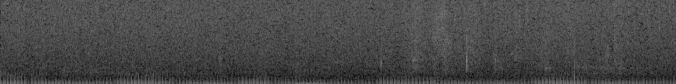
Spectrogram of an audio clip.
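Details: Pair of house cats grooming each other's faces indoors; deep continuous rumbling purr rising and falling in soft rhythmic waves, with faint clicks and game sounds in the background.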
